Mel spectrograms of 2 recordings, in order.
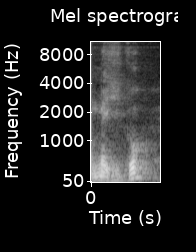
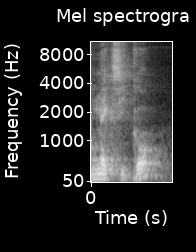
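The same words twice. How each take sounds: First: The x is sounded like a Spanish 'j'. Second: The x is sounded like 'ks'. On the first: This is how Mexicans say it. "lo pronunciamos con sonido de J" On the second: This is how English speakers say it. "no decimos México, porque no somos gringos"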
